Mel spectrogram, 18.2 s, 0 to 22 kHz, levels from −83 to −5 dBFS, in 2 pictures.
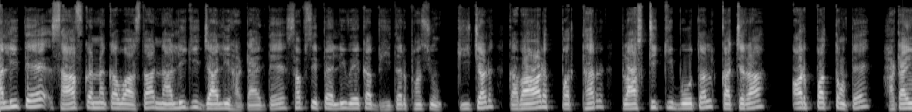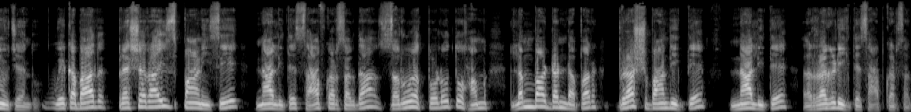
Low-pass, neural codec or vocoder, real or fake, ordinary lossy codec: none; none; real; none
